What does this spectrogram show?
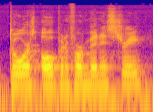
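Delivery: usual speaking voice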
